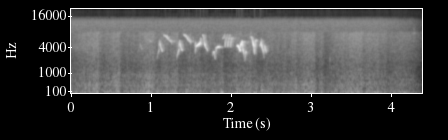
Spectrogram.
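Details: Lazuli Bunting sings one quick, high phrase of paired, slurred notes lasting under two seconds, heard on a foggy hike up the Point Sal Trail near Orcutt, California, around late June 2020; steady wind or surf rumbles underneath.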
